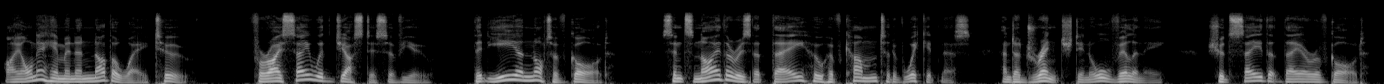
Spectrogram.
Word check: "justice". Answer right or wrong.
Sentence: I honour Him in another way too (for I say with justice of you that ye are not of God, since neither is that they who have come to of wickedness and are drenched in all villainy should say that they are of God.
right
